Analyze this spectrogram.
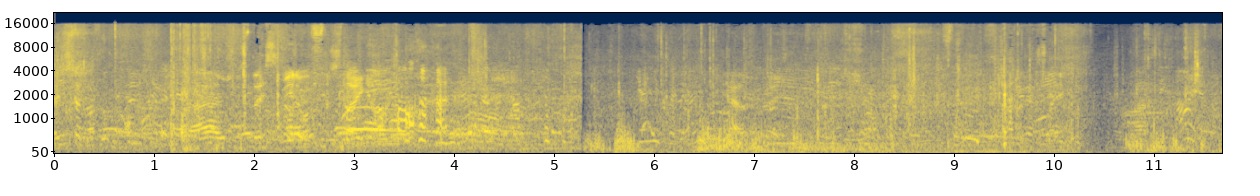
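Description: A group of young people talk to one another outdoors.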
